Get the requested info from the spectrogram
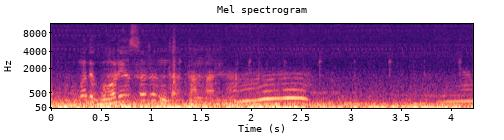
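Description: Voices talking inside a moving car, with a long drawn-out rise and fall of the voice about halfway through, over the steady low rumble of the car on the road.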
